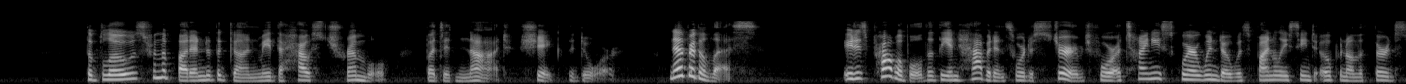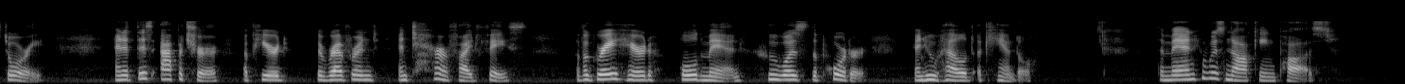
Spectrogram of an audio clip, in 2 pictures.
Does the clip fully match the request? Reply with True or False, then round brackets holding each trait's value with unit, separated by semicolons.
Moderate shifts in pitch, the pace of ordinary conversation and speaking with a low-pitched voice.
False (3.7 semitones; 155 wpm; 200 Hz)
